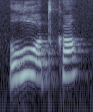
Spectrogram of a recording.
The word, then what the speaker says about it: лодка: Лодка, vous voyez, il est accentué et on le prononce bien le O.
